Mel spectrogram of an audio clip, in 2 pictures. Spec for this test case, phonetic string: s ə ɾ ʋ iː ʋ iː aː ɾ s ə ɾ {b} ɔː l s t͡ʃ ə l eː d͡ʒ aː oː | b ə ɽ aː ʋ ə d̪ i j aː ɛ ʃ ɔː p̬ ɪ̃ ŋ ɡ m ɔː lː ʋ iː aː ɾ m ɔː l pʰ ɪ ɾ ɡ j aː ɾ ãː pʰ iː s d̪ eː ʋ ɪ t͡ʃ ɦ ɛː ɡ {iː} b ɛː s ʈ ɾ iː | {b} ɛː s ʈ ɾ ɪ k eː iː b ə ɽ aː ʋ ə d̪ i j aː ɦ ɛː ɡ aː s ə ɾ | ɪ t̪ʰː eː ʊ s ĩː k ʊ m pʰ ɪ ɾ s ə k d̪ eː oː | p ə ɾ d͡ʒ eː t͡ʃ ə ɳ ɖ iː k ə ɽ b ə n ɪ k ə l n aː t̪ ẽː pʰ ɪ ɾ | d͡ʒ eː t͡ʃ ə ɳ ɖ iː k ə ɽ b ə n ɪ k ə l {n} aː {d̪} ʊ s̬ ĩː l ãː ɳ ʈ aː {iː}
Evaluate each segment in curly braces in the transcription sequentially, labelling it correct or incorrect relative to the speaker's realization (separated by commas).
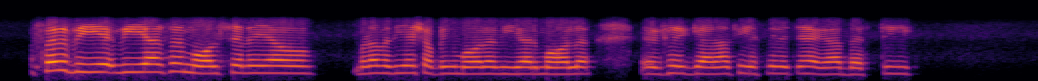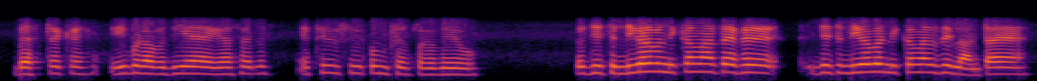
incorrect, incorrect, correct, correct, incorrect, incorrect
